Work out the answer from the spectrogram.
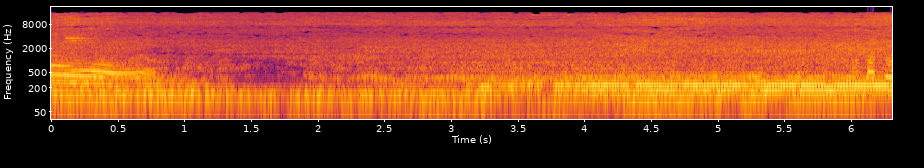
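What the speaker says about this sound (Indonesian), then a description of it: "Motor-motor yang berlalu lalang." Cars and motorcycles pass along a city street at night, a steady loud engine rumble with revving bikes moving by close, and a sustained engine drone near the end.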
